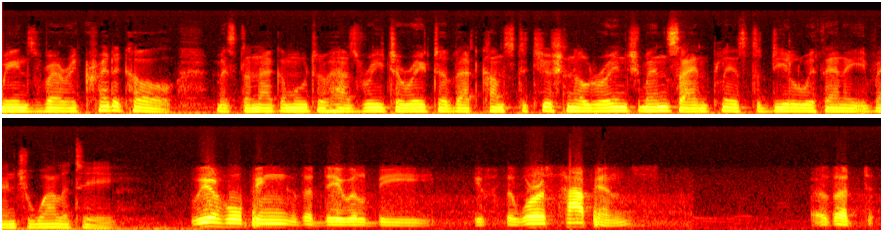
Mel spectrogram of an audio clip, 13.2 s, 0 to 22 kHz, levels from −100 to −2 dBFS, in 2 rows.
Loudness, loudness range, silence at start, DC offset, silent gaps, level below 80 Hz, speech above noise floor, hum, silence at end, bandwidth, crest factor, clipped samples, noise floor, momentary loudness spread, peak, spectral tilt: -24 LUFS; 2 LU; 0 s; under 0.1%; none; -48 dBFS; 37 dB; none; 0.05 s; 10 kHz; 18 dB; under 0.1%; -61 dBFS; 13 LU; -6 dBFS; -7.5 dB/octave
